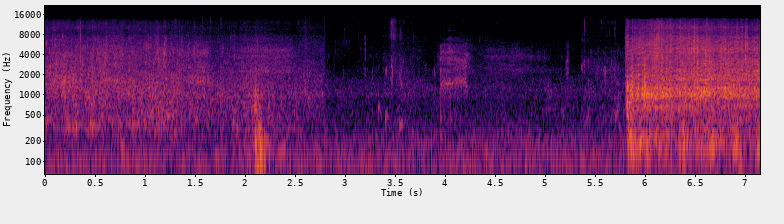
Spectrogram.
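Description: Canoe drifting on a river: water running along the hull, with a single thump about two seconds in. A louder rushing noise starts near the end.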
